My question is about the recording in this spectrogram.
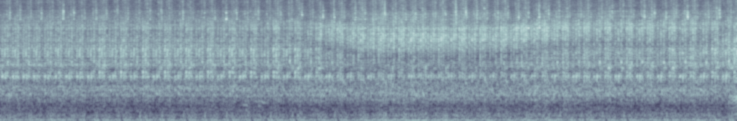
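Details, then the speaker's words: Freshly rebuilt A-series engine in a Mark III Mini Cooper S, misfiring at idle: uneven, lumpy beat; pulling number four's plug lead brings no change, so it runs on three of four cylinders; internal valve train or head problem possible. "So I would say it's running on three cylinders. Given that it's a four cylinder. If one is misfiring and then you disconnect it and then it um dies, it's likely only running on three cylinders."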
